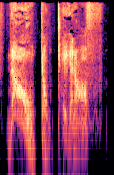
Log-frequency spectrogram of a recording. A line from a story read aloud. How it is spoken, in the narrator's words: cried Mitya furiously, suddenly waking up and angry with himself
